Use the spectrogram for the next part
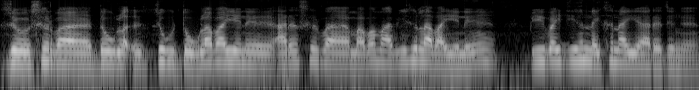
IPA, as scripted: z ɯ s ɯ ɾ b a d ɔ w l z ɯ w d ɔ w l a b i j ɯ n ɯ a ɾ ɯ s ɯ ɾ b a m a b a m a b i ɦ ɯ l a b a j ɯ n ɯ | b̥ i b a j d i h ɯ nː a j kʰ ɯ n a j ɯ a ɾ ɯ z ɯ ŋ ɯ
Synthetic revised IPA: z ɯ s ɯ ɾ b a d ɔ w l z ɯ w d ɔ w l a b a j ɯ n ɯ a ɾ ɯ s ɯ ɾ b a m a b a m a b i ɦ ɯ l a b a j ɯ n ɯ | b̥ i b a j d i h ɯ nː a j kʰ ɯ n a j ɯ a ɾ ɯ z ɯ ŋ ɯ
